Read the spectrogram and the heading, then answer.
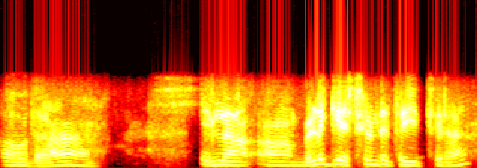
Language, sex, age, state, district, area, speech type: Kannada, male, 18-30, Karnataka, Koppal, rural, conversation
